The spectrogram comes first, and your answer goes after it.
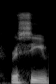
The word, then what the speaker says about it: Received: Received long e sound in the middle.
